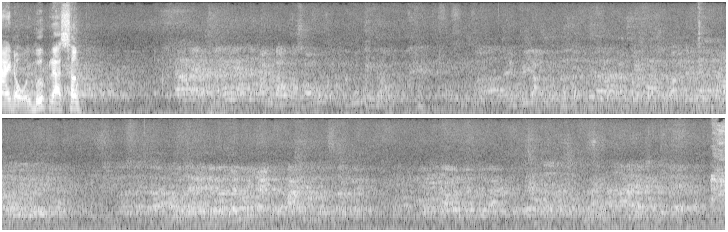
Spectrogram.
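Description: A crowd of young men and children chatter quietly nearby.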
